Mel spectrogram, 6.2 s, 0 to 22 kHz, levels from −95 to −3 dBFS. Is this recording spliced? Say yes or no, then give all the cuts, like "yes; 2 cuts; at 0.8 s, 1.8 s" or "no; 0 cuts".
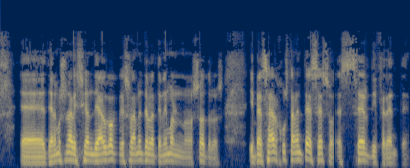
yes; 1 cut; at 5.0 s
